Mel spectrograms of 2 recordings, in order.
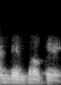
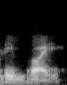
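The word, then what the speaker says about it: de Broglie: उसका पूरा नाम था लुइस विक्टर डी ब्रोगली, ठीक है। इसका प्रोनाउंसिएशन होता है डी ब्रॉय, ठीक है।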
